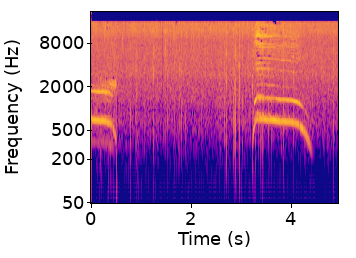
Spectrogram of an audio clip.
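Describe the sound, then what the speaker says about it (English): Rain falls on a campsite in the woods, a steady close patter of separate drops ticking on surfaces, joined by two brief high tonal sweeps. "I'm camping in the rain!"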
